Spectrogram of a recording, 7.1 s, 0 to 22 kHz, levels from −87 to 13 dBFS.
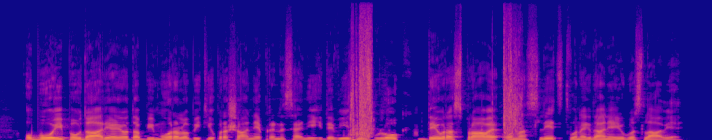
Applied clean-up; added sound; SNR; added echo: classical method spectral subtraction.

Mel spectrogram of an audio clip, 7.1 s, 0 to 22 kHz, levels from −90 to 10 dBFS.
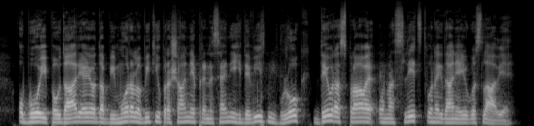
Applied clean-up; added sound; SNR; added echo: neural mask model DeepFilterNet 3.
